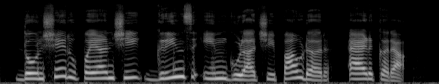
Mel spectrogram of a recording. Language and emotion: Marathi, neutral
